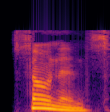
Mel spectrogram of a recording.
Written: sonance

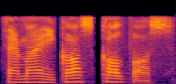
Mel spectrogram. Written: Thermaikos Kolpos

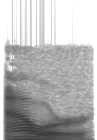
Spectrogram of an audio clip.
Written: our

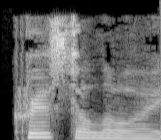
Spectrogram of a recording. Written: crystalloidal

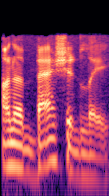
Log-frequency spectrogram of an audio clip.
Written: unabashedly

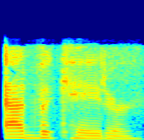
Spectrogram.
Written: advocator

